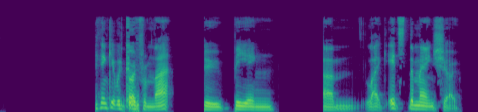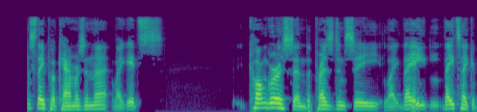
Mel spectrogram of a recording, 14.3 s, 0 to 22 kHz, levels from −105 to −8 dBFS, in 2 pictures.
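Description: Throughout, the speech has a breathy, grainy top end. Bluetooth LC3 compression at 48 kbps is the likely cause. At 1.33, 2.95, 4.73 and 7.47 s, speech starts abruptly with about 0.1 s missing. This is a clipped start after a pause: the output woke late from silence. The last one swallows the onset of "they put cameras in". Lost LE Audio frames occur after "think it" from 1.83 to 2.08 s, after "in there like it's" at 9.97 s, from 11.79 to 11.89 s, and from 13.33 to 13.45 s. The decoder filled each gap with reused spectrum.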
